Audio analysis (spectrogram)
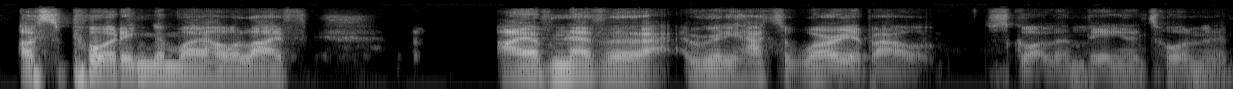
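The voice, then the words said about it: West Country English accent. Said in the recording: “this awful West Country accent”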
